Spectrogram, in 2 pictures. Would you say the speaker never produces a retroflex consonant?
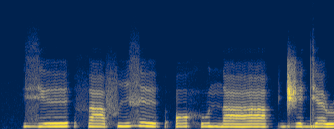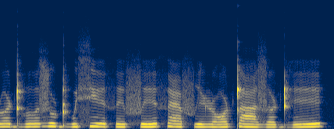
no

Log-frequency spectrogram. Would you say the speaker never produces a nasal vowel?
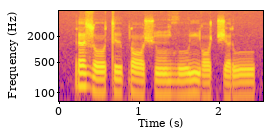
no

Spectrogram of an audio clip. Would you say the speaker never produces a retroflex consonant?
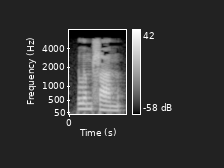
no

